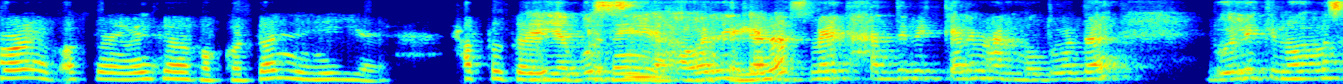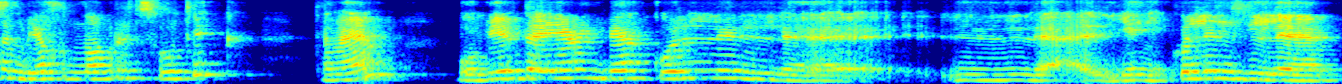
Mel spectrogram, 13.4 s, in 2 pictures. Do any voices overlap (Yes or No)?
Yes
